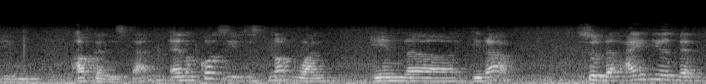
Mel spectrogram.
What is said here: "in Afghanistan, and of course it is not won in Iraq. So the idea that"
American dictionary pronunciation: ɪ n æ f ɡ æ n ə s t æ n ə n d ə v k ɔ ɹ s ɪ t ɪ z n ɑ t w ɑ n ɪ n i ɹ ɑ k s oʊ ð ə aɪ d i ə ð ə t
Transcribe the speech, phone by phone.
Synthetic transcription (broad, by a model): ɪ n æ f ɡ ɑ n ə s t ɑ n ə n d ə f k ɔ s ɪ t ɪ s n ɑ t w ɑ n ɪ n i ɹ ɑ k s oʊ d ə aɪ d i ə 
